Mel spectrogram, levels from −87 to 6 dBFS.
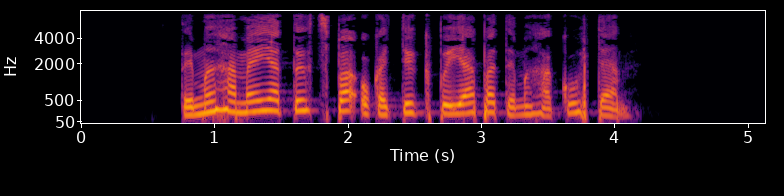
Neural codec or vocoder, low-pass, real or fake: none; 7.2 kHz; real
